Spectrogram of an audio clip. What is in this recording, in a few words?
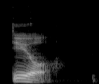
"dio6", chaoyang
